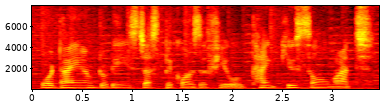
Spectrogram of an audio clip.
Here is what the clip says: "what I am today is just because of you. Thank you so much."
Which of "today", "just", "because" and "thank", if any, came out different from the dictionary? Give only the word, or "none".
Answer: thank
